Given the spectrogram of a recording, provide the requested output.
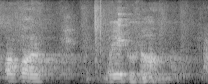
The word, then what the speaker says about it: Ram: How Ratnaka are unable to pronounce proper way to Ram. Instead of Ram, he was chanting Maram.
